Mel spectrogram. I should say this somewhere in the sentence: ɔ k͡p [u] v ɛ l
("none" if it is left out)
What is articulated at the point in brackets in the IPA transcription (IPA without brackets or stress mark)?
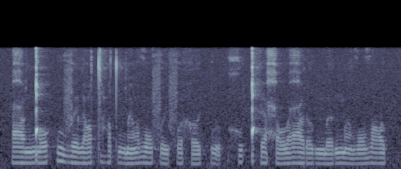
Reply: u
